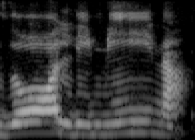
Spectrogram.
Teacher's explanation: इसी तरह जब ज़ौ हुरूफ आता है कुरान पाक में, तो ये ज़ालिमीना वर्ड अक्सर बहुत सी जगह आता है, तो हमें इस ज़ौ को हैवी पढ़ना है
